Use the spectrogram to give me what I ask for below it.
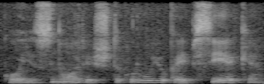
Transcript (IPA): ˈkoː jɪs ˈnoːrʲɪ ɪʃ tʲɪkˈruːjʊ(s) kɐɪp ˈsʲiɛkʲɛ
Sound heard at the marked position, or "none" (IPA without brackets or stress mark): none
